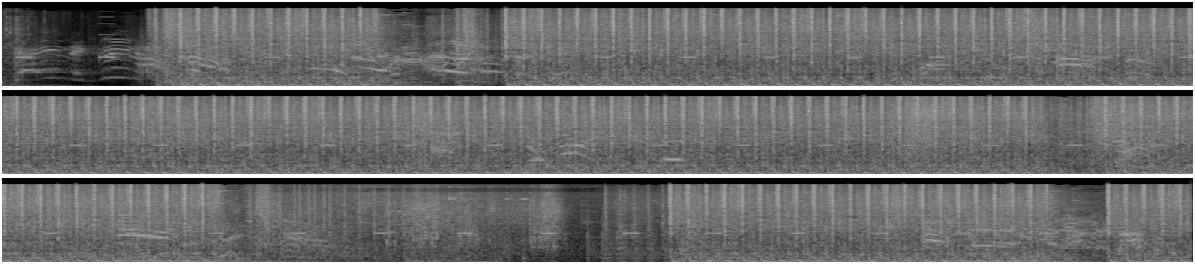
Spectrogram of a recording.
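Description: A mounted machine gun fires rapid, loud bursts.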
